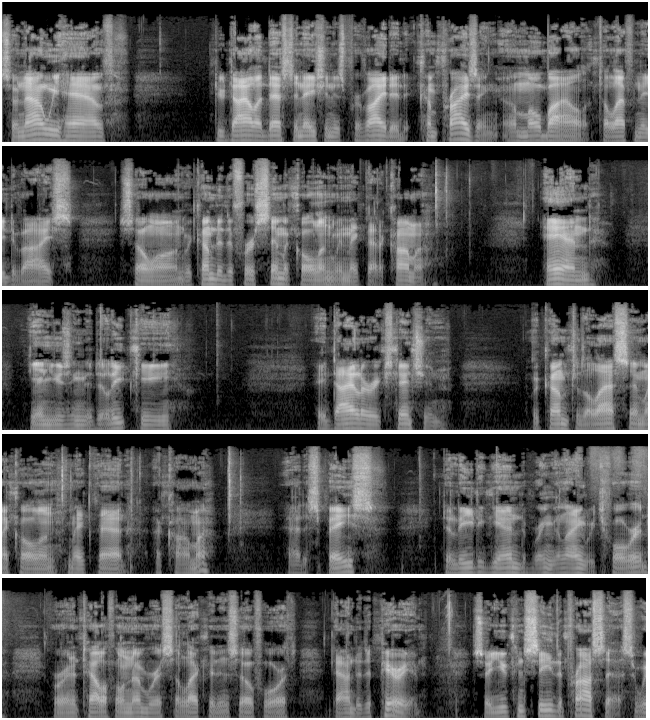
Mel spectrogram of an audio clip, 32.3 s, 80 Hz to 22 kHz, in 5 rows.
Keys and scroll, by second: 10.7 BackSpace, 10.9 ,, 13.2 space, 14.4 Delete, 19.9 BackSpace, 20.6 ,, 21.6 space, 23.5 Delete.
